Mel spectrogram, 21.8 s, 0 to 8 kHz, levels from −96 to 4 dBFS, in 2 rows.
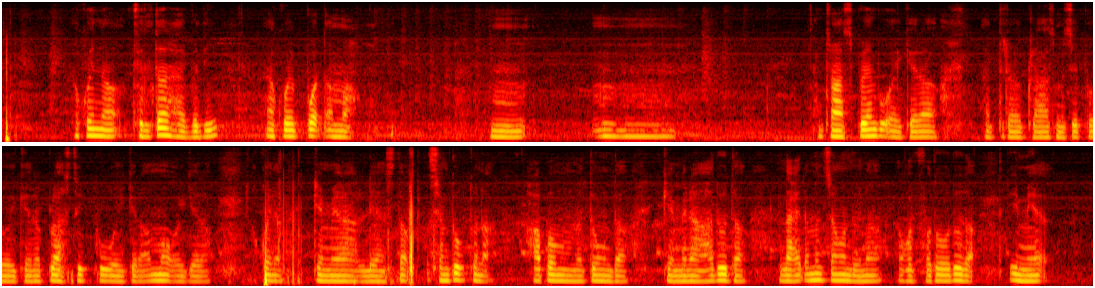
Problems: background sounds at intervals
